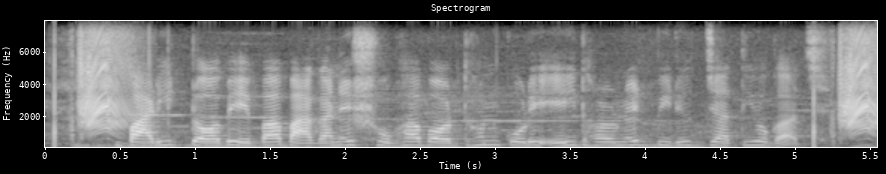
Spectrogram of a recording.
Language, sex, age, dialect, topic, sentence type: Bengali, female, 25-30, Rajbangshi, agriculture, question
